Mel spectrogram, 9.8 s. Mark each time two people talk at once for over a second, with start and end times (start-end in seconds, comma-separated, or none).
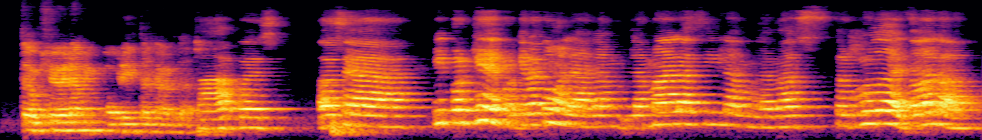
none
